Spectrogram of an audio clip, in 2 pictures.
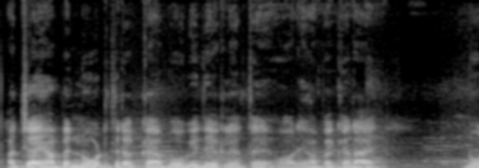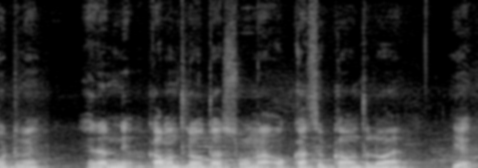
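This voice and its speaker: Higher-pitched male Hindi teacher drilling spellings. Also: fairly even intonation, mellow, muffled recording, slight background noise. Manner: explains word by word, repeating "ठीक" after each point; spells out letters slowly.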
